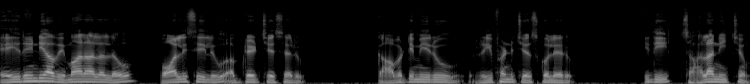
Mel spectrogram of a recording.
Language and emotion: Telugu, sad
